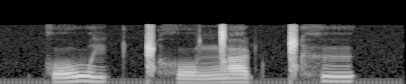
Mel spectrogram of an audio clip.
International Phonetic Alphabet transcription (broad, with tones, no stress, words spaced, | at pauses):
ko˩˥ wi˩˥kǁʰo˩ŋ͡ǀa˧ʈ ǁʰɨ˥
